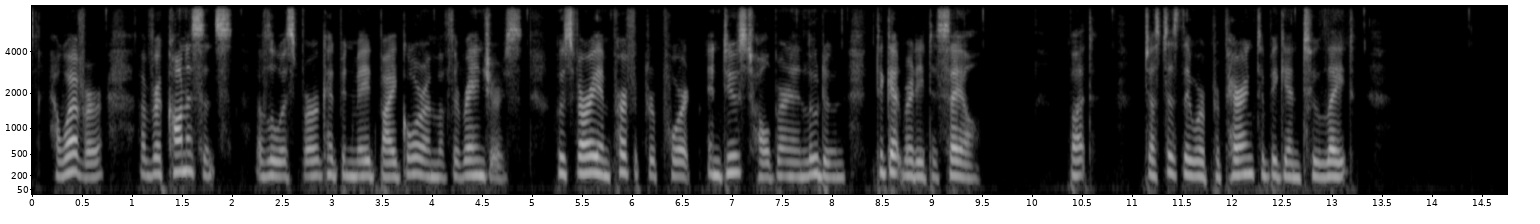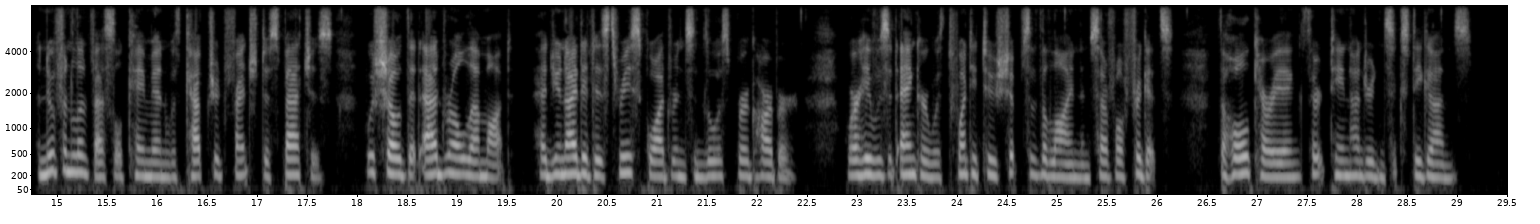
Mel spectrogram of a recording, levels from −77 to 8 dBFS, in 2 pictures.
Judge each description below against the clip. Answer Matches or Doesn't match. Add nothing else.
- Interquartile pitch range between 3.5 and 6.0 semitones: Doesn't match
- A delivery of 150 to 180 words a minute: Matches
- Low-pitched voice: Doesn't match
